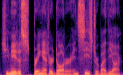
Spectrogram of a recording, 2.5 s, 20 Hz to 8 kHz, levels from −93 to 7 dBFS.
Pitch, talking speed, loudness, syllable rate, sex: 105 Hz, 315 wpm, -18 LUFS, 6.4 syllables/s, male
